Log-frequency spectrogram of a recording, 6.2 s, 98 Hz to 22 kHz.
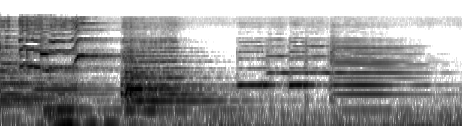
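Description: A classical violin recording played back over a hi-fi system with a valve amplifier and Trio LS-707 loudspeakers. A note slides upward about a second in, then quieter held notes follow and fade near the end.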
